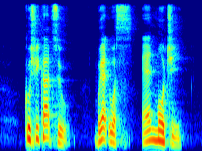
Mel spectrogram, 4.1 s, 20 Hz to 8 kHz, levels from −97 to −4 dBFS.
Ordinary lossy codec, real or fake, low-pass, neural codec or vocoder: AAC, 48 kbps; real; 7.2 kHz; none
